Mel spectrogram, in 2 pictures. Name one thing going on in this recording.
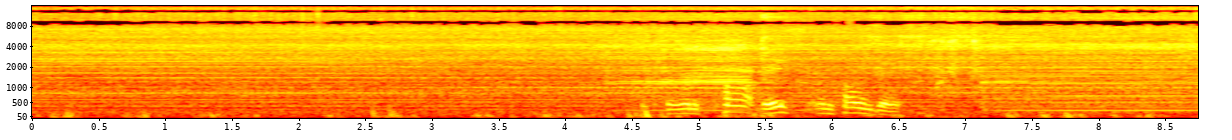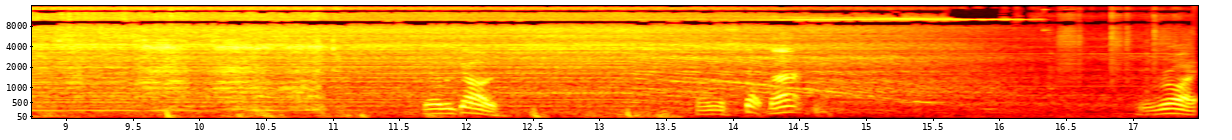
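A wood lathe hums steadily and then winds down.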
